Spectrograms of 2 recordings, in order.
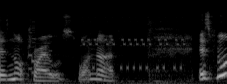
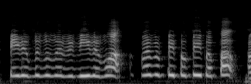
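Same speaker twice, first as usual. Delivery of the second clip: high beeping gibberish voice; chirpy talking animal babble; Animal Crossing voice; 8 semitones higher, 5 dB louder than usual. Acted. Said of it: "Animal Crossing voice".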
